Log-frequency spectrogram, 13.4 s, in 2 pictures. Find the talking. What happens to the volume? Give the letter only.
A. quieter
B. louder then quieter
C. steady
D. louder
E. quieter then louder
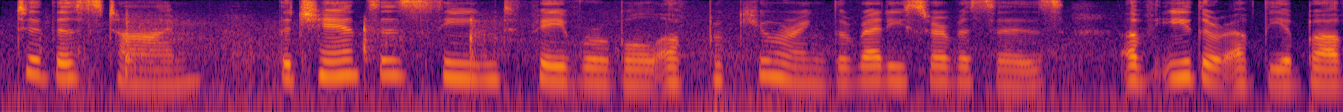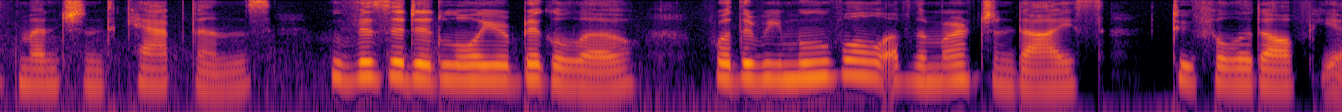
C.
